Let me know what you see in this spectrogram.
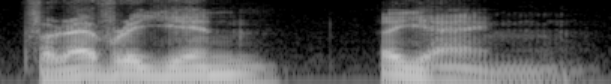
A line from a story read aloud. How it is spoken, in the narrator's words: Oscar murmured grimly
